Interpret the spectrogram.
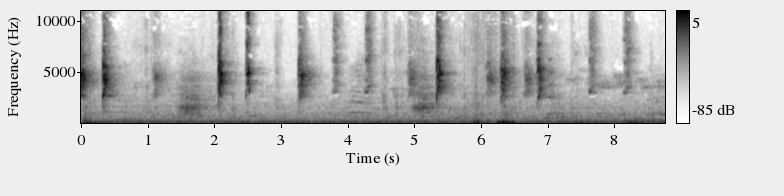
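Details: Female ultramarine grosbeak call, used to excite and fire up males: short, sharp, high chirps given singly or in quick pairs at uneven intervals, some fainter notes between, over a quiet low hiss.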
